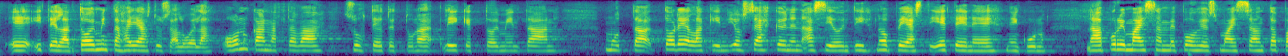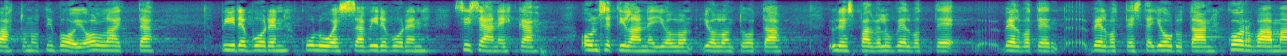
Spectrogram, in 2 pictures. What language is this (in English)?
Finnish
